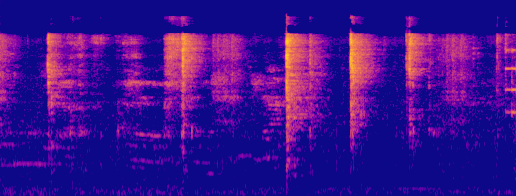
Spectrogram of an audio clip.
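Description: Close-up eating sounds of a person chewing stewed pork hock, with about five sharp wet smacks and clicks spread over a few seconds.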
